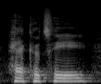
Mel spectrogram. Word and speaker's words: Hecate: I'm talking about tonight comes to us through the ancient Greeks who probably pronounced her Hecate, which nobody speaks of these days. So there's a range of possible pronunciations. Hecati, he even Shakespeare's heck is okay.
